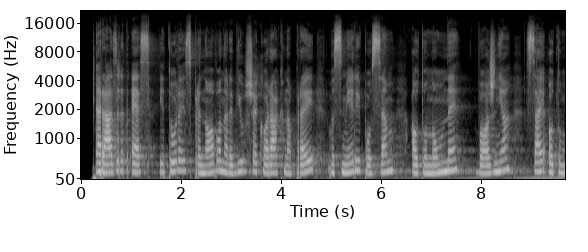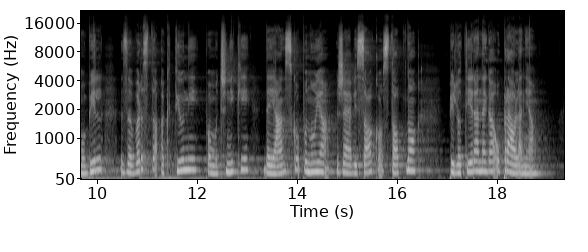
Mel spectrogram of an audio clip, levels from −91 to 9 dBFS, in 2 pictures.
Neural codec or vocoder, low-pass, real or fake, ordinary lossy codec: none; 19.8 kHz; real; none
